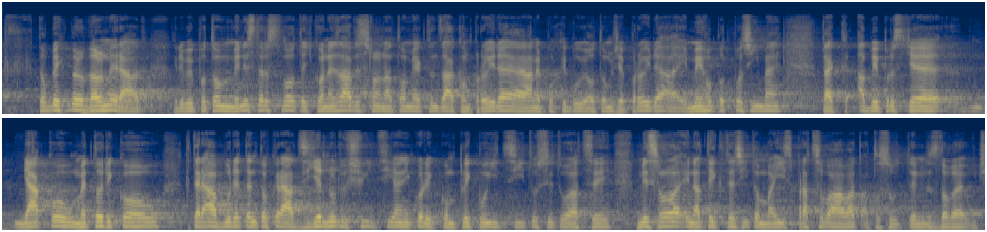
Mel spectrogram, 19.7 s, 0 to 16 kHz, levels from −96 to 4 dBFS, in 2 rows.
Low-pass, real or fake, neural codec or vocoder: 9.9 kHz; real; none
